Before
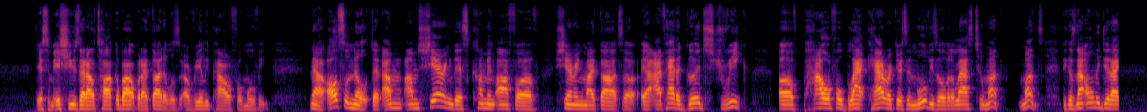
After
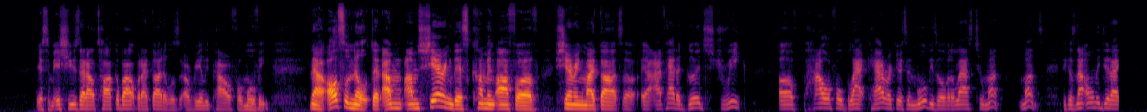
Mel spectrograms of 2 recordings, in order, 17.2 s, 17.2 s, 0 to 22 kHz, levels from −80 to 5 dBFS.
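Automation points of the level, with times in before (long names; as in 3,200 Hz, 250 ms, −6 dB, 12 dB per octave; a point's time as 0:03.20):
0:03.41 −9 dB
0:03.85 +0.5 dB
0:08.94 +0.5 dB
0:09.48 −12 dB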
